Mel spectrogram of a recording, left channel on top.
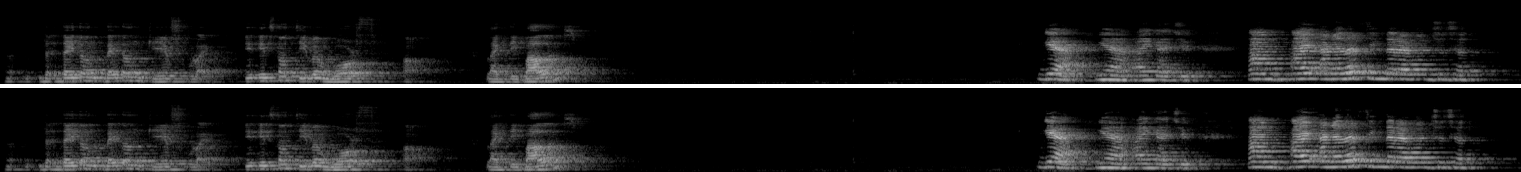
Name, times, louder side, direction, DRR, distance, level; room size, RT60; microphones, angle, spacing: voice 1, 0.1-2.1 2.4-3.8 4.0-4.2 4.9-5.8, equal, 5° left, -1 dB, 2.3 m, -32 dB
voice 2, 10.4-12.2 12.5-14.6, right 2 dB, 35° right, 0 dB, 3.0 m, -27 dB
15.0 x 8.3 x 8.1 m, 1.1 s
head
